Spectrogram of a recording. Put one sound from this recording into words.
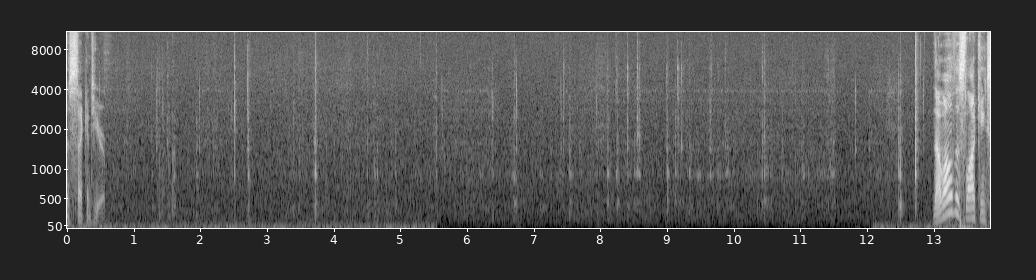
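Small plastic track pieces click and tick softly as they are pressed together.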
